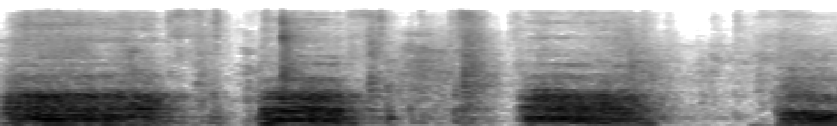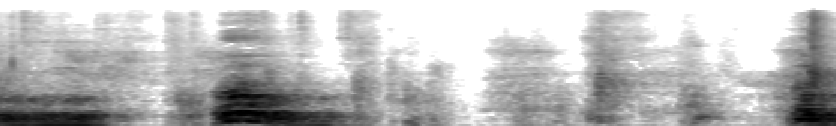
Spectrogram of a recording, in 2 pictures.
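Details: Chihuahua growling indoors after being pranked with a ghost mask: low, rough rumbling growls in bursts about a second long, roughly every second and a half, fading to quieter snarls near the end.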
